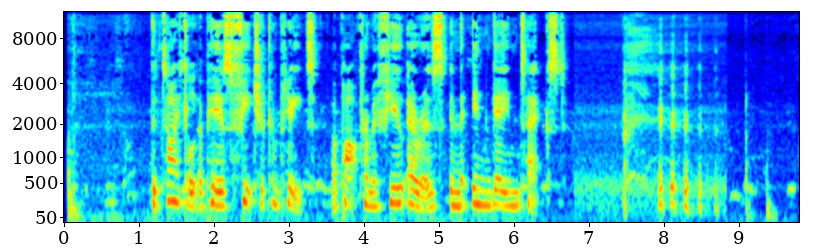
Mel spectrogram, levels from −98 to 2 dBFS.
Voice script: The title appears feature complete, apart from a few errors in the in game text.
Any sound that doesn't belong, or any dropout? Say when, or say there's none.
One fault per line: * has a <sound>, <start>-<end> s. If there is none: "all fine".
* has a laugh, 7.4-8.7 s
